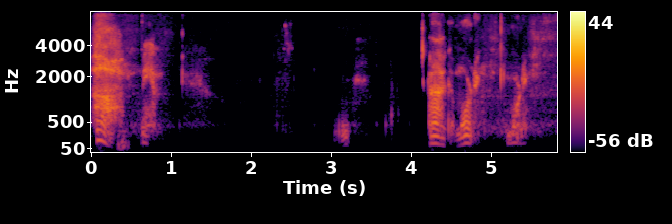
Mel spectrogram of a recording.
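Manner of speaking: catching breath. Greeting the audience at the start while still catching breath, out of breath. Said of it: "let me catch my breath".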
